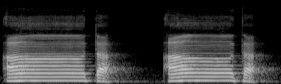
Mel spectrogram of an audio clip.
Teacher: نو دلته به مونږ دغه نون د خپل ځینه نه ادا کوو، بلکې له پزې نه به یو غږ راباسو چې هغه ته غنه وایي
